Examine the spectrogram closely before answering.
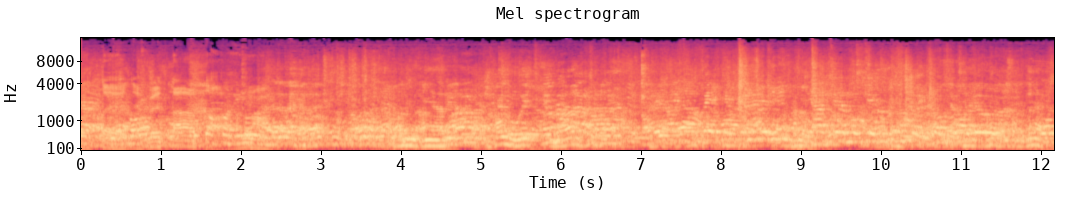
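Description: Dishes and cutlery clink on a table.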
